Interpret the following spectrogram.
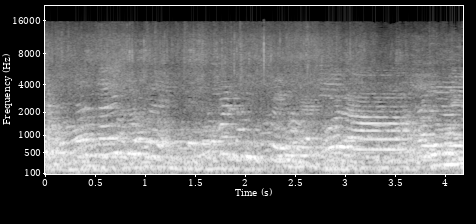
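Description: Indistinct, overlapping voices of children and adults talking at once.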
